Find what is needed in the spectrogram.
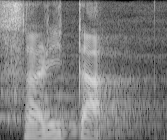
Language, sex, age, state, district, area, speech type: Assamese, male, 45-60, Assam, Dhemaji, rural, read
